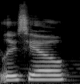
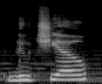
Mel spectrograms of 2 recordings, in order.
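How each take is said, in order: First: The name is said in an anglicized way. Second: The name is said in an Italian way. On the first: This is the speaker's own habitual way of saying it. The speaker calls it wrong. "I pronounced it Lucio" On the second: This is how the name was read in the audiobook. The speaker calls it right. "The audiobook then was pronouncing it Lu- Lucio, which actually makes more sense because it was like an Italian last name"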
